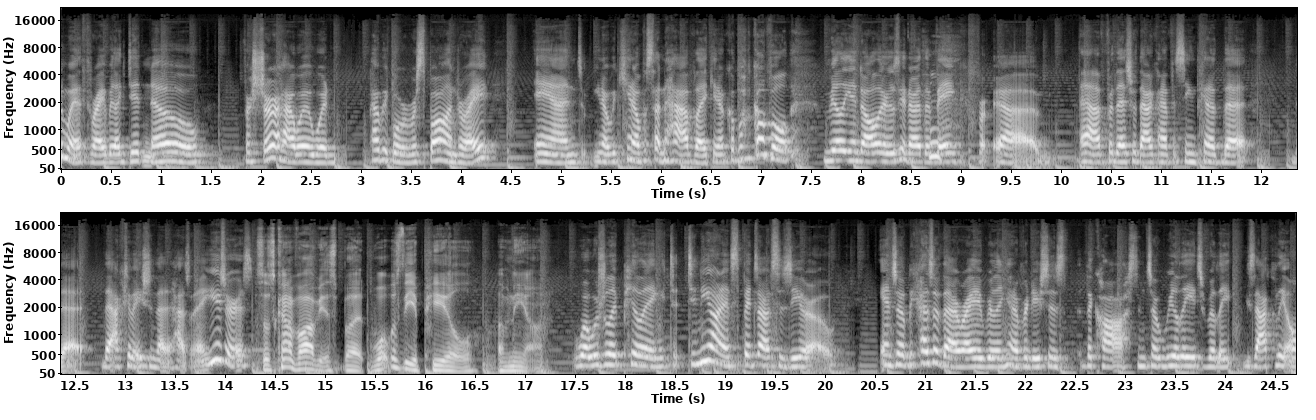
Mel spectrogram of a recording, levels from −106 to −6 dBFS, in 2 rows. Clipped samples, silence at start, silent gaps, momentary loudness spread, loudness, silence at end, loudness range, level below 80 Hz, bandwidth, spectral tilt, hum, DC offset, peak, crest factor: under 0.1%; 0 s; none; 10 LU; -19 LUFS; 0 s; 2 LU; -40 dBFS; 17.5 kHz; -5 dB/octave; none; under 0.1%; -4 dBFS; 14 dB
